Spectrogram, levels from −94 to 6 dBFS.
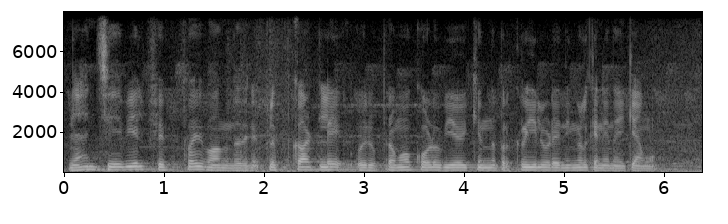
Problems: background sounds at intervals, low volume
